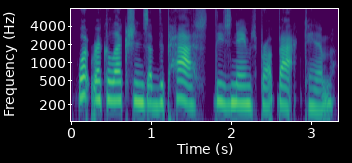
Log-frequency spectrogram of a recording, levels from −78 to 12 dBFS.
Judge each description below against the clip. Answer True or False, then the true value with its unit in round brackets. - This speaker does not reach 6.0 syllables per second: True (5.2 syllables/s)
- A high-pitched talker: True (215 Hz)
